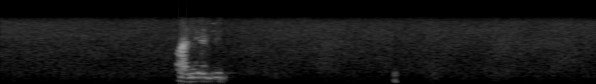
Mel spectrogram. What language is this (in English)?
Dogri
